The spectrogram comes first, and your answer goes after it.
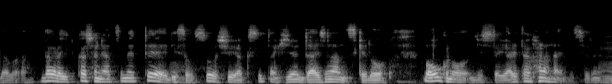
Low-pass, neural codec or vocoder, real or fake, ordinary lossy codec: none; none; real; none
